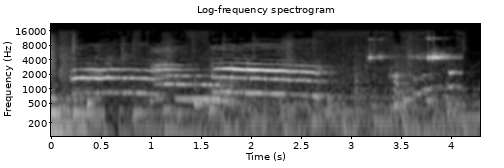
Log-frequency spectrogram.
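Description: Cats meowing in long, drawn-out calls, three in a row that overlap, the last and loudest ending a little before three seconds in, over background music.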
